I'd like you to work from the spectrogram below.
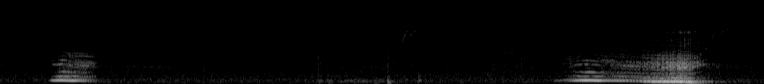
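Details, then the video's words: Deep roaring calls of an African lion: a brief harmonic grunt early, then after a quiet gap a drawn-out, louder roar that drops into a low rumble. "African Lion"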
